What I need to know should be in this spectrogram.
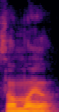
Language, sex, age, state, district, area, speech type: Odia, male, 18-30, Odisha, Puri, urban, read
